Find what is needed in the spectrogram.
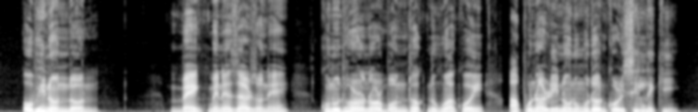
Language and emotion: Assamese, surprised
